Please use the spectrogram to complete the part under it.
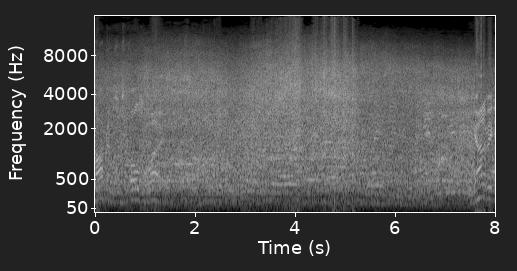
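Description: Late model race cars roaring around the State Fair Speedway track, a steady loud wash of engine noise with cars passing, while an announcer calls the race over it.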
